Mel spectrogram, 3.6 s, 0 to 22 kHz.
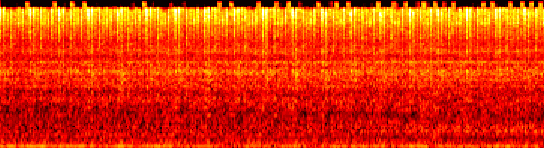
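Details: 2011 Ford Expedition, 5.4 3-valve V8, 200,000-plus miles, running at idle with accessory belt removed: steady smooth low rumble with no tapping; engine itself clean, knock not internal, not timing chain.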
